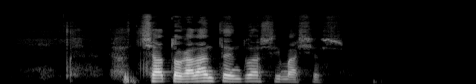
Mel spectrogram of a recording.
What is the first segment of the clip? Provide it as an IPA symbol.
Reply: t͡ʃ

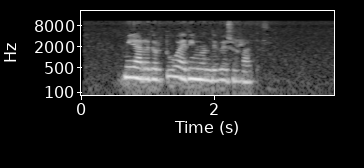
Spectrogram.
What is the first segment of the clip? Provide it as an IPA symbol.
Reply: m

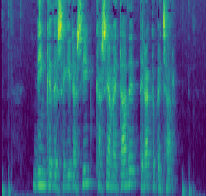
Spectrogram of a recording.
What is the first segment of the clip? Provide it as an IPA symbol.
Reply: d̪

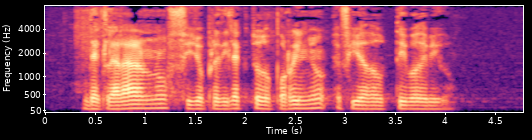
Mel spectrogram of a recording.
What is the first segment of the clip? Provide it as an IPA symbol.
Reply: d̪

